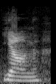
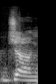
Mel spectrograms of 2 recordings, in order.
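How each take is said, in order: First: The name is given its native pronunciation. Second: The name is given an American pronunciation. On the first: "we'll go with his native one of Jung" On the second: "if you want to do the American pronunciation"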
